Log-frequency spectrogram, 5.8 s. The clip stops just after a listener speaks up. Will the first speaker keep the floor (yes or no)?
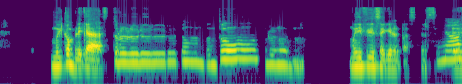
no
